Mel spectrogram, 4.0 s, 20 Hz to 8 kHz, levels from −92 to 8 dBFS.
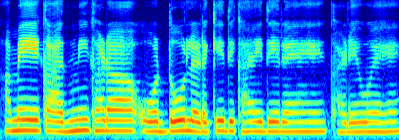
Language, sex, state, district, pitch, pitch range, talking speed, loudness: Hindi, female, Madhya Pradesh, Bhopal, 210 Hz, 205-220 Hz, 210 wpm, -16 LUFS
